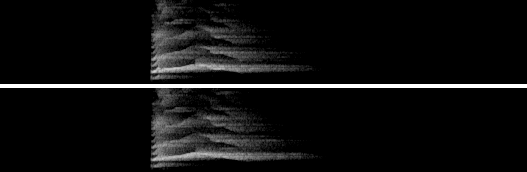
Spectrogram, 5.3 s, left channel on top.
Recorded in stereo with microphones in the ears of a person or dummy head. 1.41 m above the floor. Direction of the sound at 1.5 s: 25° left (ahead or behind).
